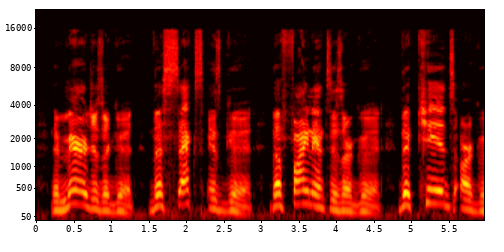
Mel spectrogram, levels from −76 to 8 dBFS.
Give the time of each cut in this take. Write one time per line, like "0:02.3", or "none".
none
